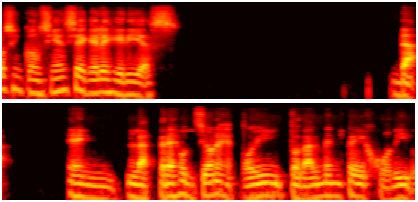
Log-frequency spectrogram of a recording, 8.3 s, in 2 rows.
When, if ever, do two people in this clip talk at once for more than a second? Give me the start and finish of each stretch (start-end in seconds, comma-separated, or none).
none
